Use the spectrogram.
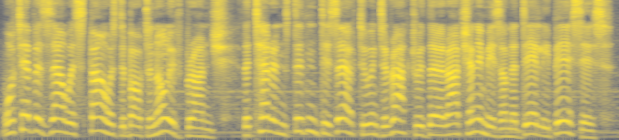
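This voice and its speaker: A man reading scripted first-person science fiction narration in a measured, literary delivery. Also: high-pitched, expressive, fairly bright tone, soft background music. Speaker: audiobook narrator.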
